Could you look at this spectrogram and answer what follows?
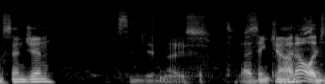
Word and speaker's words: St. John: And his brother's name's spelled St. John, but nobody knows how to say St. John, so they all call him Sinjin.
